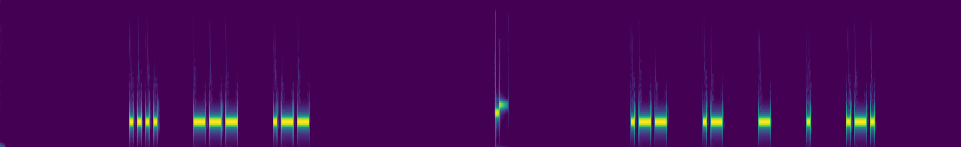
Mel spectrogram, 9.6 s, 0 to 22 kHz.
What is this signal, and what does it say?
Morse code, heard as a keyed tone, about 30 wpm, spaced as for 17 wpm, 700 Hz. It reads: HOW WATER
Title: 3x Character Spacing - Top 100 Words - 30wpm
